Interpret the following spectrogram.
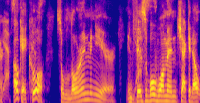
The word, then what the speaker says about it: Minear: use your last name just in case I mispronounced it so I'm really glad that in full disclosure you know so Minier yes okay cool so Lauren meniere Invisible Woman check it out we'll have all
